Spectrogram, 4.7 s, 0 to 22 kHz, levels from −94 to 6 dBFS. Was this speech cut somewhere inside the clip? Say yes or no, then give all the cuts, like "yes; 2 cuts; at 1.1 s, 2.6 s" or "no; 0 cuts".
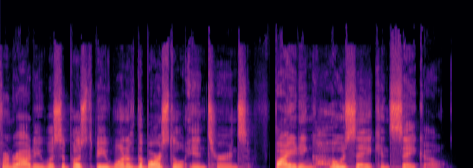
no; 0 cuts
